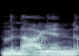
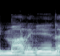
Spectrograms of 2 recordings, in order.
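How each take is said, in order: First: Monaghan as muh-NAH-gun; second-syllable stress. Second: Monaghan as MAH-nuh-gun; first-syllable stress. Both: Shown as a demonstration. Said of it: "pronounce your last name".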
